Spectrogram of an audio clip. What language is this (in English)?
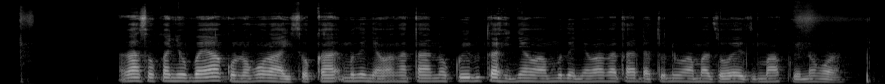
Kikuyu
